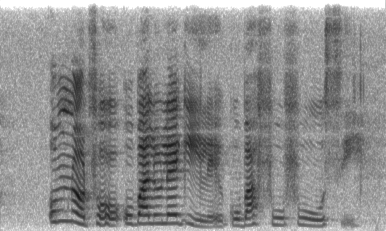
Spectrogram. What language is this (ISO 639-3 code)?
ssw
